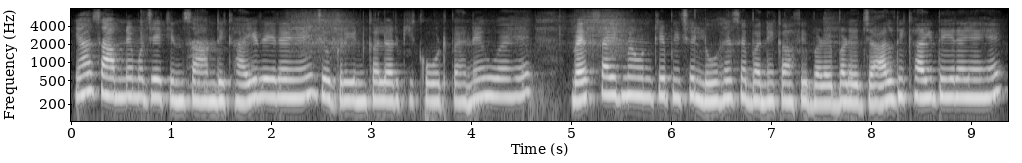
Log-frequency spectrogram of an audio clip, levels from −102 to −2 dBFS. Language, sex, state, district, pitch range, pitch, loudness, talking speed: Hindi, female, Uttar Pradesh, Budaun, 230-265 Hz, 255 Hz, -23 LUFS, 200 wpm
